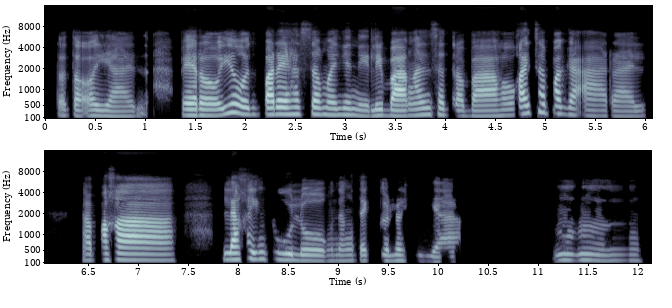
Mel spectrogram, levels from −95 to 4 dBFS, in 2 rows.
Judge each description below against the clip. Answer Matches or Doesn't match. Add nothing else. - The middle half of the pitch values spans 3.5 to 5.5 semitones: Doesn't match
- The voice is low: Doesn't match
